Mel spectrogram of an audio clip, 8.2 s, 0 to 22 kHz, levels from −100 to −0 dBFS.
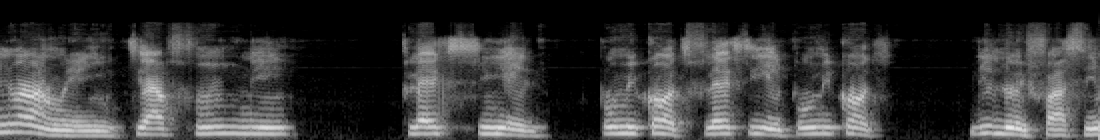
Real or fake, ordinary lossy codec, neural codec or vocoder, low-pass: fake; none; codec, 24 kHz, 3 kbps, HILCodec; none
